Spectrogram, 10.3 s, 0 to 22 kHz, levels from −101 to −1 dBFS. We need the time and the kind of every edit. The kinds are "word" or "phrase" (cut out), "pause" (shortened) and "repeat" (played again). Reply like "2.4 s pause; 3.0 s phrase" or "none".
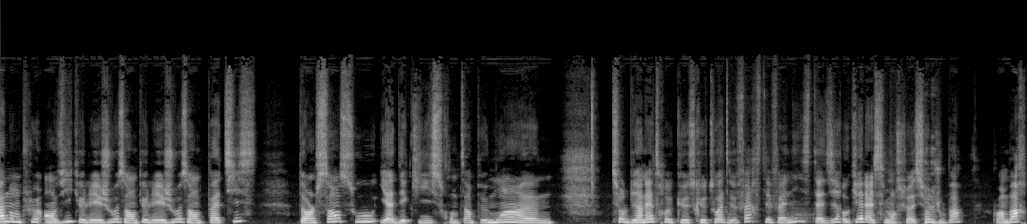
1.4 s repeat; 4.1 s word; 4.6 s word; 6.1 s word; 7.3 s word; 8.4 s word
